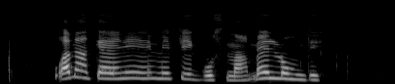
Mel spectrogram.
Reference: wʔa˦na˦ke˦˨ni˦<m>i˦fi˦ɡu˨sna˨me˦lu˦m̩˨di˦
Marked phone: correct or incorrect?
correct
